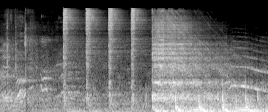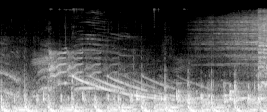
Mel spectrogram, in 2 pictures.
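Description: A hall crowd murmuring, four sharp hits about half a second apart, then electronic dance music starting loudly over the PA at about three seconds, with a steady pounding beat and several falling synth tones.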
